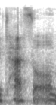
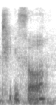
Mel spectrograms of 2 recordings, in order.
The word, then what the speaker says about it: TESOL: long e sound so unless you're going to say english and then you then in which case you're free to say tessel but if you say english with a long e go ahead and call it tesol well it helps us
